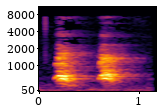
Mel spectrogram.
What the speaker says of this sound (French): Tiens, voici votre chien qui se réveille.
